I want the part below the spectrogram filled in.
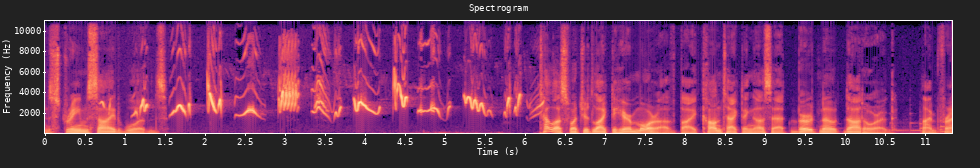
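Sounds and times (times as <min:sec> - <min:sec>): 
speech: 0:00.0 - 0:01.7, 0:06.2 - 0:11.3
black-headed grosbeak singing: 0:00.0 - 0:06.3.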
